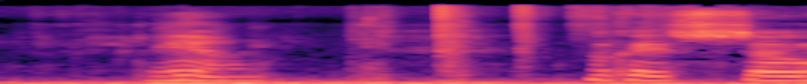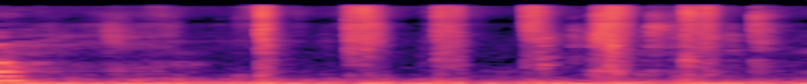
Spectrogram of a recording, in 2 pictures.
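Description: Playing cards are shuffled by hand, riffling and flicking.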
